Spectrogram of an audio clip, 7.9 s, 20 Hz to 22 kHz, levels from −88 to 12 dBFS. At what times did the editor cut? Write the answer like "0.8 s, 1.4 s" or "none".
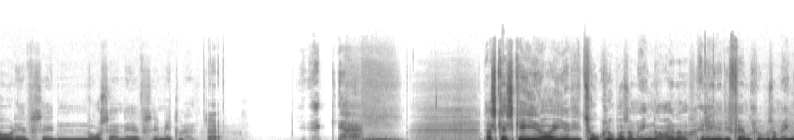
2.0 s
